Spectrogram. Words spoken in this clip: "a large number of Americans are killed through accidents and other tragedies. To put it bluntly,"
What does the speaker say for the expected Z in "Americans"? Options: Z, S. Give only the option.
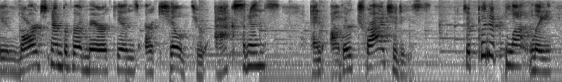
Z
